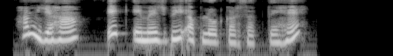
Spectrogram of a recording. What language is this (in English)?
Hindi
